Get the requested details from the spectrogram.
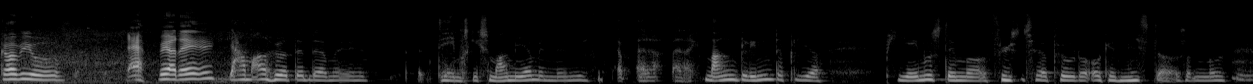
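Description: A woman at a moderate pace, medium in pitch, with ordinary pitch variation and big swings in loudness. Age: 40s. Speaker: blind piano tuner. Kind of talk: personal testimony. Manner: halting.

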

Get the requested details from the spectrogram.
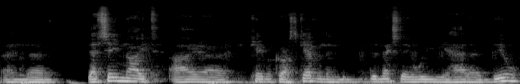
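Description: A man speaks with a Dutch accent in a dark, mellow tone. His delivery is somewhat breathy, with fairly even intonation. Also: medium pitch for a man, moderate pace, very even loudness. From DR Congo, raised in the Netherlands. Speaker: tech entrepreneur. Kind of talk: radio interview. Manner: halting, frequent repetitions.

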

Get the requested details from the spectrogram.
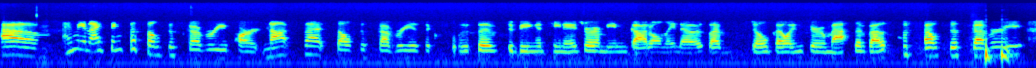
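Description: In an American accent, a woman with an ordinary speaking voice and fairly low pitch talks at a moderate pace with hardly any pauses and ordinary pitch variation. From New Orleans, US. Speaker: author. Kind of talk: interview.

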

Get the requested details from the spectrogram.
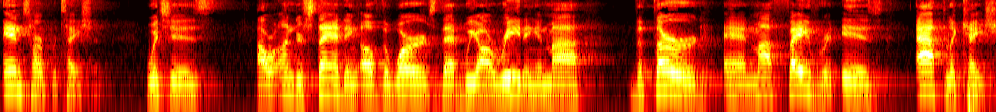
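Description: Speaking very slowly in a Southern US accent, a man with a high pitch and a bright, sharp tone uses ordinary pitch variation. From US South, Memphis, Tennessee. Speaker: lay preacher. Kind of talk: sermon. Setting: church.

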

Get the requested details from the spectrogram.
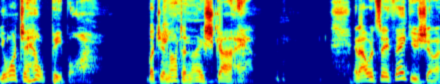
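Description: With an American accent and vocal fry, the voice keeps very even loudness through very wide pitch swings, moving at a moderate pace with long, frequent pauses. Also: man. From Texas. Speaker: voice actor. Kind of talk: interview.

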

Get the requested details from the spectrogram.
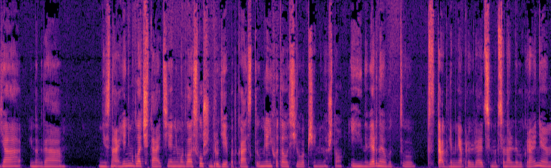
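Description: A woman speaks at a medium pitch in a flat, monotone delivery, recorded very cleanly against a silent background. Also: moderate pace. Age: 20s. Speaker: podcast co-host. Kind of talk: casual chat. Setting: call.

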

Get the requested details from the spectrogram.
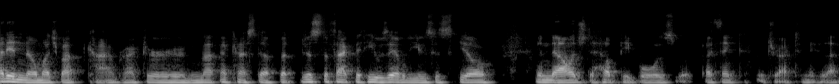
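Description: Against a quiet background, a man with an American accent speaks at a fairly quick pace in a very deep, low, somewhat breathy voice, dark and mellow in tone, with monotone, flat intonation. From US Midwest, St. Louis, Missouri. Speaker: emergency physician. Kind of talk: interview.

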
